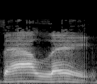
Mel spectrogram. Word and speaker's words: valet: The valet, V-A-L-E-T. – See, all these words originated in French, and their E-T ending is pronounced A. The T is silent. – Got it. B-A-L-L-E-T, 这个字的发音很特别，读作 ballet，它的重音在第二音节，而且结尾的 T 也不发音。它是外来词，从法文来的，所以它的发音很特殊。还有其他几个例子， B-U-F-F-E-T 读作 buffet， buffet 是自助餐， F-I-L-L-E-T 读作 fillet， fillet 是西餐的鱼片， B-O-U-Q-U-E-T 读作 bouquet， bouquet 是一束花。还有 V-A-L-E-T， valet 是代客停车的服务生。所有的这些字原本都是法文，因此 ET 都读作 A 的音。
